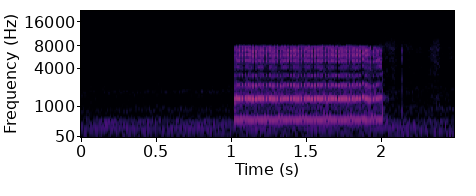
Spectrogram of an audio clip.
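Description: A telephone ringing tone heard over a phone's speakerphone: a single buzzy ring of about a second, starting about a second in and cutting off sharply, one of a repeating series while the call goes unanswered.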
